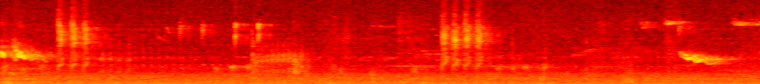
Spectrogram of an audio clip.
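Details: Long-tailed tit calling with thin, high, descending notes and short buzzy bursts spread across several seconds, set against a constant background hiss.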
